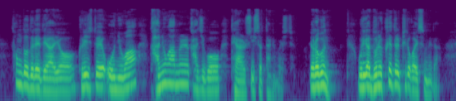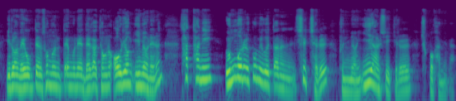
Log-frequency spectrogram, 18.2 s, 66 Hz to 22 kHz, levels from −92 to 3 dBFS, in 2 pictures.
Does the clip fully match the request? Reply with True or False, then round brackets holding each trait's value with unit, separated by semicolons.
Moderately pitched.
True (150 Hz)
